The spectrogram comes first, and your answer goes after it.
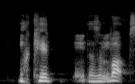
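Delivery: ordinary talk, nothing marked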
